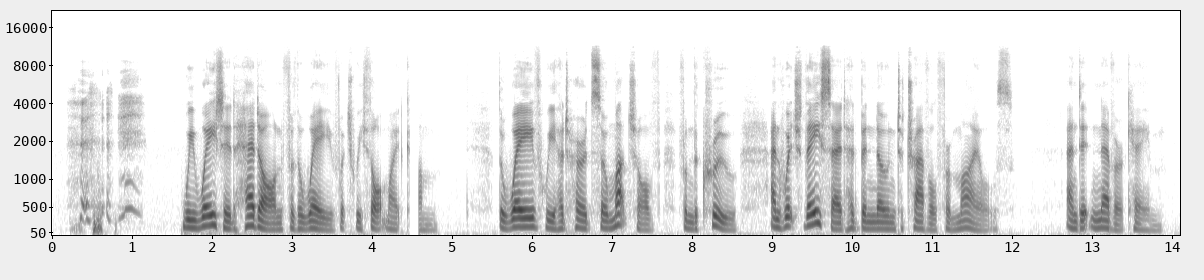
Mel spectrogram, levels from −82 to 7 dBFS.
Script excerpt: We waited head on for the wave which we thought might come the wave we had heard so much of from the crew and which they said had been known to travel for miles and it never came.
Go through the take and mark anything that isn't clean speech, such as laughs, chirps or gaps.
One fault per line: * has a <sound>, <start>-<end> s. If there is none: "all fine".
* has a laugh, 0.2-1.2 s
* has a dropout, 4.5-4.6 s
